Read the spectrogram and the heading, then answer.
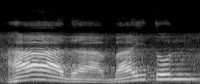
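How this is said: It has the intonation of a question. It asks the listener something. The speaker calls it wrong. "Jangan hadza baitun. Nah, itu pertanyaan"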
